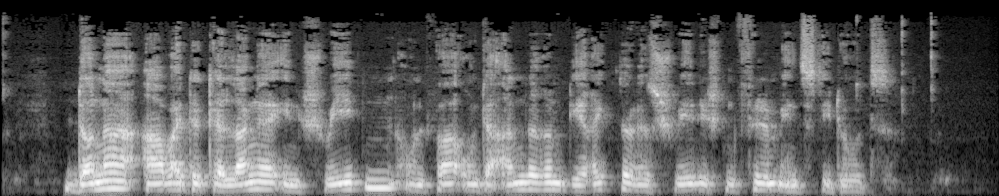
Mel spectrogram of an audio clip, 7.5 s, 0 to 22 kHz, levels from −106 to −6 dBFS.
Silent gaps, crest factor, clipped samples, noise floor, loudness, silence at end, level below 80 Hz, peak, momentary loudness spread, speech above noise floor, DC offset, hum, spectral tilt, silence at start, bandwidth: none; 18 dB; under 0.1%; -43 dBFS; -18 LUFS; 0.8 s; -62 dBFS; -2 dBFS; 12 LU; 26 dB; under 0.1%; none; -5 dB/octave; 0.5 s; 16 kHz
